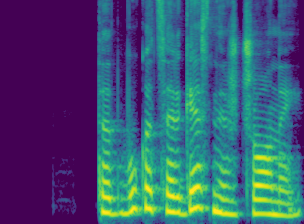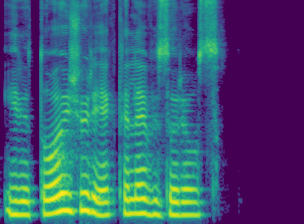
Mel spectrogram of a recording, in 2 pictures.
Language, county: Lithuanian, Klaipėda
